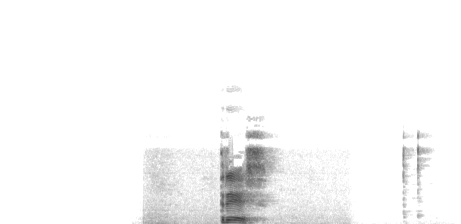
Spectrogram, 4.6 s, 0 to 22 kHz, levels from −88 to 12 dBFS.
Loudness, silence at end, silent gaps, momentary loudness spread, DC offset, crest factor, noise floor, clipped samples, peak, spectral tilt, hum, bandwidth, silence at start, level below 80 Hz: -17 LUFS; 1.95 s; none; 27 LU; under 0.1%; 26 dB; -82 dBFS; under 0.1%; 0 dBFS; -1 dB/octave; none; 11 kHz; 2.2 s; -70 dBFS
